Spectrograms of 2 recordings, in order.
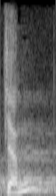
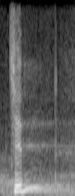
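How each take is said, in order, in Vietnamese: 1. Nguyên âm là âm 'ah' mở, theo giọng miền Nam. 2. Nguyên âm là âm 'ee' cao, theo giọng miền Bắc. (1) "thì chúng ta đọc là chánh" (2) "đọc theo người Bắc là chính"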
